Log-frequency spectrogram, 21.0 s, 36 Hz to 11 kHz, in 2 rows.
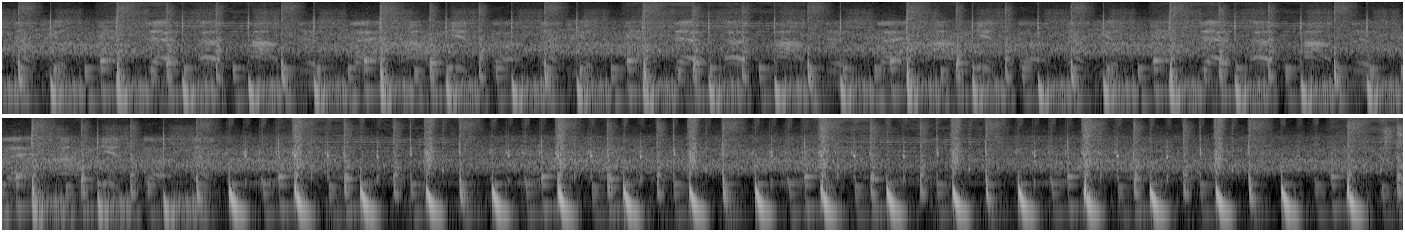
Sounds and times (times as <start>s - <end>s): Music: 0.0s - 21.0s.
